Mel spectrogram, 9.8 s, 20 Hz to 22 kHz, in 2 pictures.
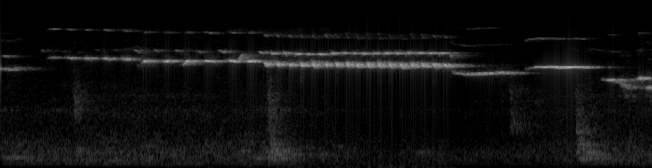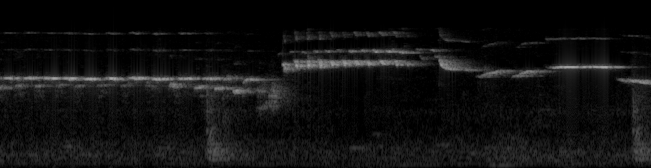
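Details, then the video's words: Canary parodying other birds' songs: continuous high whistled phrases, some held and pulsing, others sliding down in pitch, shifting between several tones throughout with brief pauses and soft clicks. "CANARY PARODIES 10 BIRDS SONG"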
